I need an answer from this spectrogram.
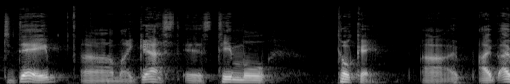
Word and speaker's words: Timmu: deconstructor fun podcast today uh my guest is timu tokei i i i mispronounced your name timo i'm really sorry but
